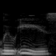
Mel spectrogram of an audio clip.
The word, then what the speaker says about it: Luis: "Hm, the only Lou I remember is Luis Escera," Rodney says. "Yes," I say, scribbling the name down. He pronounced it Louise, so that means it's spelled L UI S memo to self.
